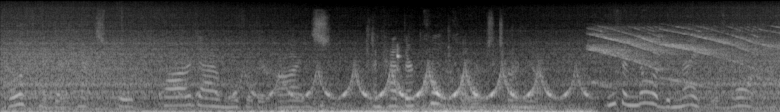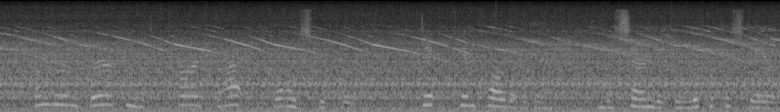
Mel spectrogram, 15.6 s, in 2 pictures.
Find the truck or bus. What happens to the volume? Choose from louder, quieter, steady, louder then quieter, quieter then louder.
quieter then louder.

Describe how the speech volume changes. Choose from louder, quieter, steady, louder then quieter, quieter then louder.
steady.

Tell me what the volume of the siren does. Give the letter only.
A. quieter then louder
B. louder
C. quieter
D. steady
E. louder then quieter
C.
